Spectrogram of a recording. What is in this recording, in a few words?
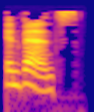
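"invents", British English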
